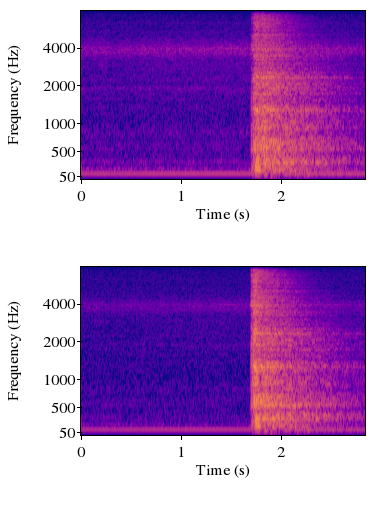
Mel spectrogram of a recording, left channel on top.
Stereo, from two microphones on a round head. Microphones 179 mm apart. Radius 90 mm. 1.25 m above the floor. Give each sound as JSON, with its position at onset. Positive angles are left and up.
{"t": 1.7, "sound": "a gunshot", "side_deg": -70, "distance_m": 5.5}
